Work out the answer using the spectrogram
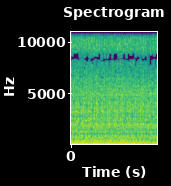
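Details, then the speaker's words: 2005 Daihatsu Xenia Xi 1.3 manual, 190,000 km, AC on and cold: steady, even idle with a faint AC hum, no ticking or stumble; engine smooth at low and high rpm, healthy. "Oke, halus. Hanya ada suara AC aja, enggak ada yang keletek."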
